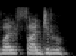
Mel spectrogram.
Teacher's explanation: ہم را کو پر کر کے پڑھیں گے، را کی تفخیم کے ساتھ پڑھیں گے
